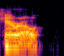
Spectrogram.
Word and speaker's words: Cairo: This town is written as if it's Cairo, Illinois, but we pronounce it Cairo, Illinois. And Cairo, Illinois is at the confluence of the Mississippi and Ohio rivers.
